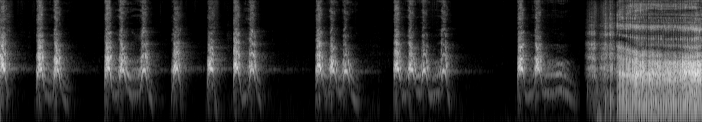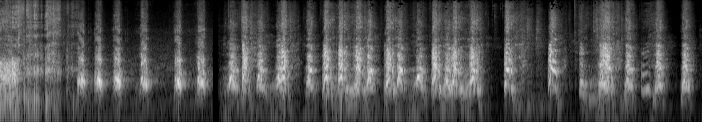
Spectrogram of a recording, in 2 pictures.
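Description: Dogs barking: short barks in twos and threes with pauses between, then a loud, harsh growl lasting about three seconds, then fast, steady barking at about three barks a second.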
